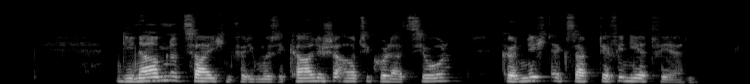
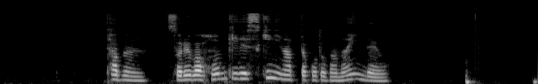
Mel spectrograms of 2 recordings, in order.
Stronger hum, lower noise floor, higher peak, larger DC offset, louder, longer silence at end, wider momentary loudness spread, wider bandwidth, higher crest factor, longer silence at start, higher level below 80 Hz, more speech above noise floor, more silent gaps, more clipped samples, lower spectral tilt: neither; about the same, -68 dBFS vs -70 dBFS; about the same, -6 dBFS vs -6 dBFS; neither; about the same, -25 LUFS vs -25 LUFS; first, 0.7 s vs 0 s; about the same, 14 LU vs 14 LU; about the same, 11.5 kHz vs 11.5 kHz; about the same, 20 dB vs 20 dB; about the same, 1.15 s vs 1.05 s; second, -78 dBFS vs -52 dBFS; about the same, 43 dB vs 46 dB; neither; neither; about the same, -6.5 dB/octave vs -5.5 dB/octave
